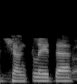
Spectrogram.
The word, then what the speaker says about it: chancleta: The how do you say it? Chicleta? – The chancleta. The chancleta.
